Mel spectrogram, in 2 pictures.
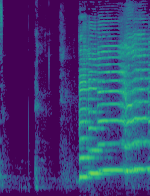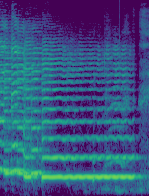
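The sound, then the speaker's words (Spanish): The brass section of a band, on stage at a live concert, blares a bright, sustained chord for about four seconds, shifting pitch a couple of times before cutting off, preceded by a few faint, brief noises. “Por ejemplo, así suenan los metales.”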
